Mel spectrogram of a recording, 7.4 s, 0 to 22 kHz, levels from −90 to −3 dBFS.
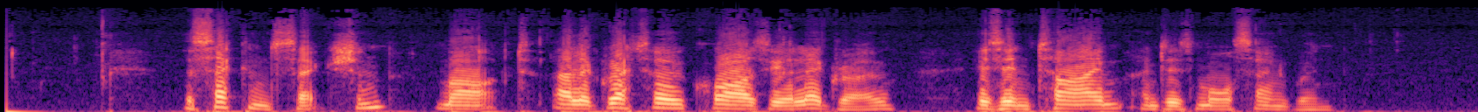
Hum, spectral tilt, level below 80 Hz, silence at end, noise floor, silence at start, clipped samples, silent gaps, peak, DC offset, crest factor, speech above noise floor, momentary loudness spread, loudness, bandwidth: none; -5 dB/octave; -42 dBFS; 0.55 s; -50 dBFS; 0.05 s; under 0.1%; none; 0 dBFS; under 0.1%; 16 dB; 35 dB; 13 LU; -15 LUFS; 16.5 kHz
